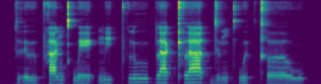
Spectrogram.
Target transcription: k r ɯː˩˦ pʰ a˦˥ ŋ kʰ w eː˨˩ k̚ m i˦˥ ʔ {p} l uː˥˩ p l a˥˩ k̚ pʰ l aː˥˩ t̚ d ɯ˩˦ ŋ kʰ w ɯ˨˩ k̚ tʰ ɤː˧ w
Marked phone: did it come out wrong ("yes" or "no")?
yes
